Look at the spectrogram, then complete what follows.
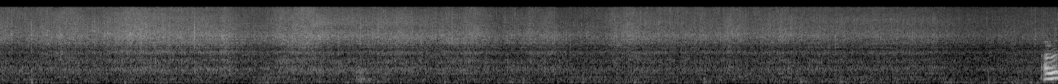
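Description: Minced beef, onion and diced tomato sizzling in a non-stick pot, stirred with a silicone spatula. The stirring stops near the end, leaving the steady sizzle.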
